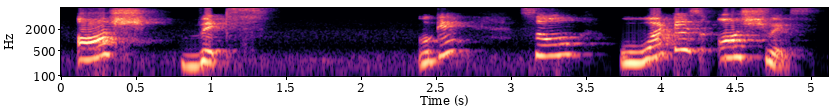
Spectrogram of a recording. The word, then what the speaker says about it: Auschwitz: his father into Auschwitz its pronunciation is Osh wits okay so what is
